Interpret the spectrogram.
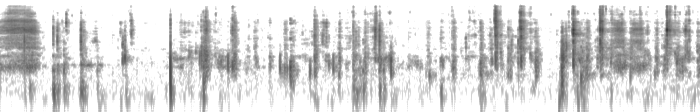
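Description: Close-up mouth sounds of a person eating rice and shrimp balado by hand: a steady run of wet chewing clicks and lip smacks, with a short breathy hiss at the very start.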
